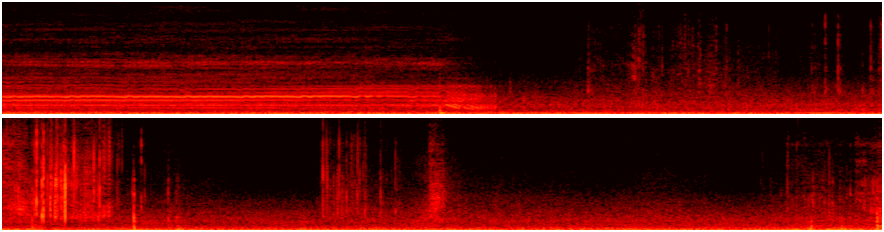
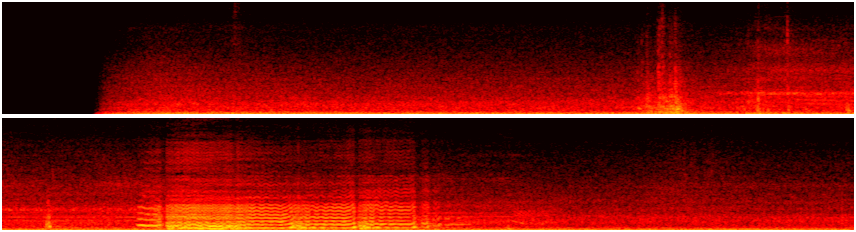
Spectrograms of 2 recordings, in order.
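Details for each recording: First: BMW power-folding side mirror after service-centre lubrication for a plastic-rubbing screech when folding: short smooth motor hum of about two seconds, stopping cleanly with no screech or scraping; mirror now folds quietly. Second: BMW power-folding side mirror: over a quiet idle, the mirror motor folds with a stuttering plastic-like screech for about a second, annoying rather than serious; squeaking mirror, taken to the service center to fix.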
